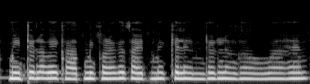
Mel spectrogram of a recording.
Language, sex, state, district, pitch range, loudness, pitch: Hindi, female, Haryana, Rohtak, 265-275 Hz, -13 LUFS, 270 Hz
